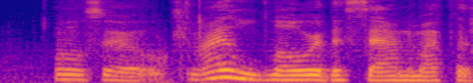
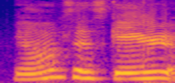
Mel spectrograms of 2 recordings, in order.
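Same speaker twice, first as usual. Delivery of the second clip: loud scared; 4 semitones higher, 7 dB louder than usual. Real, not acted.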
